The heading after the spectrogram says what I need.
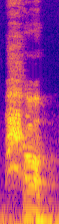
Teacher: اس کی خلق سے آواز ادا ہوگی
